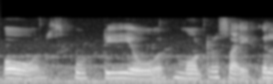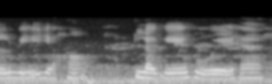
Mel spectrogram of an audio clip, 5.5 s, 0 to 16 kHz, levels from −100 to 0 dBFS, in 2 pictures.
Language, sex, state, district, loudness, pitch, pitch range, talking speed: Hindi, female, Punjab, Pathankot, -17 LUFS, 190 Hz, 180-195 Hz, 100 wpm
